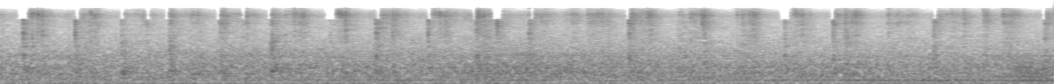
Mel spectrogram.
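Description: Wire whisk beating a thin egg, sugar and milk custard mixture in a stainless steel bowl: quick, even clicking and sloshing at about four strokes a second, stopping as the whisk is lifted out near the end. Faint music plays underneath.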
